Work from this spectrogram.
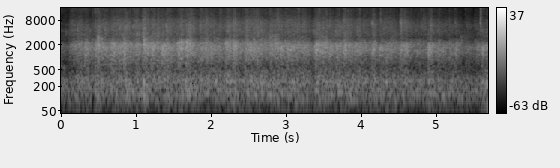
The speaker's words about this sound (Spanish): Si están entendiendo, denle un aplauso al Señor.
